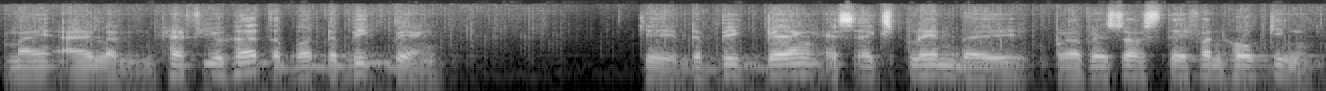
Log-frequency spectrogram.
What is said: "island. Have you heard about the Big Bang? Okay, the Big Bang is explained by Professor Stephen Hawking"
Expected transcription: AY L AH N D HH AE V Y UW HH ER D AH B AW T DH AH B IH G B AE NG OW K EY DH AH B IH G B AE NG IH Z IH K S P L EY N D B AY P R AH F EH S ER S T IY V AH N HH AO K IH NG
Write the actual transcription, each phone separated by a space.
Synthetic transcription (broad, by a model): AY L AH N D HH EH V Y UW HH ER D AH B AW T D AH B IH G B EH NG OW K EY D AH B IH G B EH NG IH S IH K S P L EY N B AY P R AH F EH S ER S T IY F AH N HH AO K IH NG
